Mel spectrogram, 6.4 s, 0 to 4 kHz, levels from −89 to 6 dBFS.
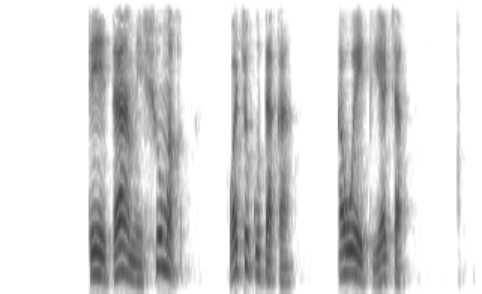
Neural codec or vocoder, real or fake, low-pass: none; real; 3.6 kHz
